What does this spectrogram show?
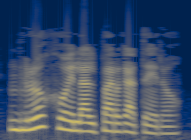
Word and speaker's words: Rojo el Alpargatero: to say it myself, I'm going to say it, Rocco Al, the middle part gets me, Pargatero. Let's see if I've said it right. Rojo el alpargatero.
